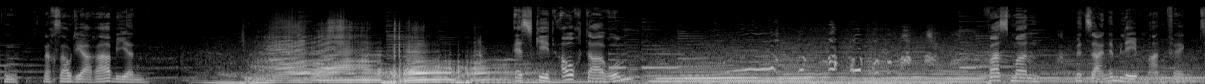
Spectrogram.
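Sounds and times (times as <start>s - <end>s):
car engine revving: 1.5s - 12.0s.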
